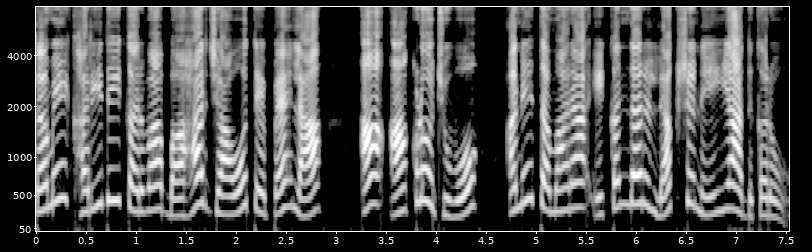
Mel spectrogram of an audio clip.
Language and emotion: Gujarati, neutral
